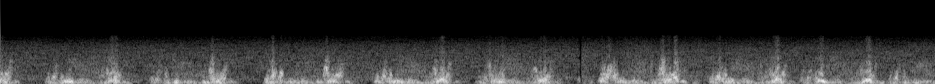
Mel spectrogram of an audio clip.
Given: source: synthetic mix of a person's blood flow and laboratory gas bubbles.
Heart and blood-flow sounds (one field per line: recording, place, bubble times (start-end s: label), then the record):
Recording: Doppler ultrasound of blood flow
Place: precordium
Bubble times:
4.84-5.08 s: bubbles
From the record:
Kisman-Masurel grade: 112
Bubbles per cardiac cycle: 1 to 2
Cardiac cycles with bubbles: 1 to 10%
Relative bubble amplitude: moderate (0.250 to 0.450)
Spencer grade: 1 (occasional bubble signal discernible with the cardiac motion signal, with majority of cardiac periods free of bubbles)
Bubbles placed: anywhere in the cardiac cycle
